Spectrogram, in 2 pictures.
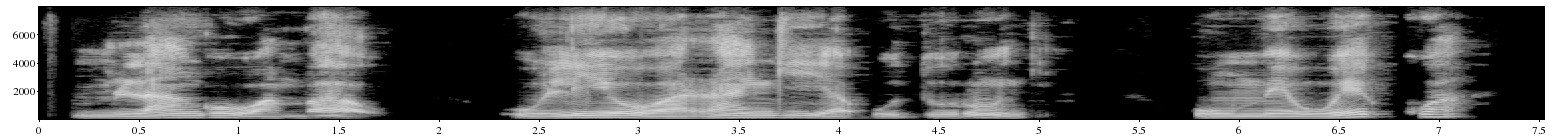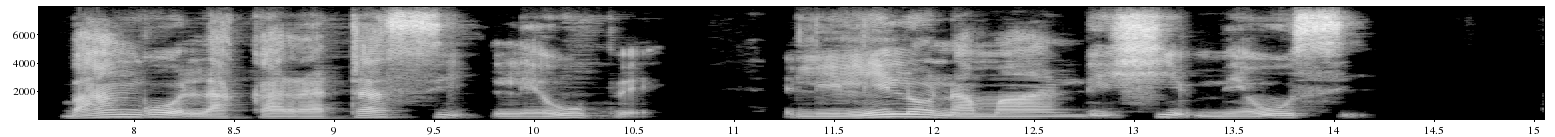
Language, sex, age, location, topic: Swahili, male, 25-35, Mombasa, education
